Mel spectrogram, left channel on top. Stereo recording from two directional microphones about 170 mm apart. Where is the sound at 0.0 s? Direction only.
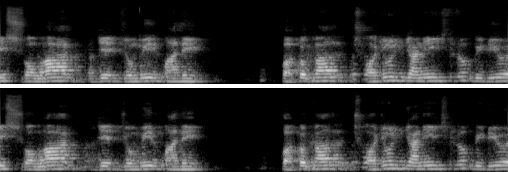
15° right (ahead or behind).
